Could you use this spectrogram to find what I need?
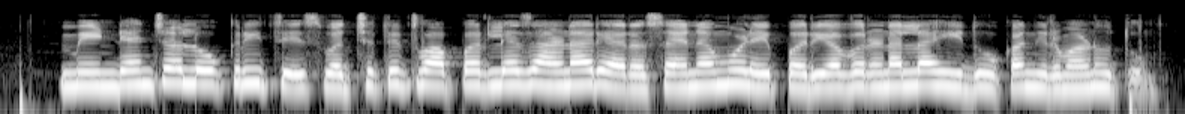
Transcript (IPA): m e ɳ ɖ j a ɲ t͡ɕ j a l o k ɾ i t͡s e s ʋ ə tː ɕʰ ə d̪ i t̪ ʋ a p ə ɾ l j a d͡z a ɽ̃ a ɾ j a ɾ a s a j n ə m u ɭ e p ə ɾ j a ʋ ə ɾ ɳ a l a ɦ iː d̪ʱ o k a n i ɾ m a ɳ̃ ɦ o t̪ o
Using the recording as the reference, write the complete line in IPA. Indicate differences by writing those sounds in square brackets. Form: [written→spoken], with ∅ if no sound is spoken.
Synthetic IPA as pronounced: m e ɳ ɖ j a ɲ t͡ɕ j a l o k ɾ i t͡s e s ʋ ə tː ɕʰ ə [d̪→t̪] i t̪ ʋ a p ə ɾ l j a d͡z a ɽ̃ a ɾ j a ɾ [a→ə] s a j n [ə→a] m u ɭ e p ə ɾ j a ʋ ə ɾ ɳ a l a ɦ iː d̪ʱ o k a n i ɾ m a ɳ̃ ɦ o t̪ o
